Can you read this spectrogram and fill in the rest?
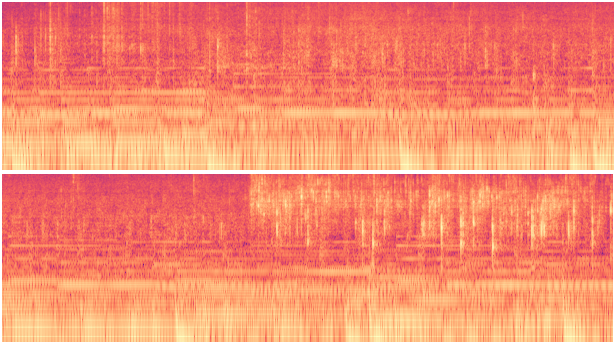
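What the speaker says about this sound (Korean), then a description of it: "역시 튀김 요리는 소리와 냄새만으로도 힐링이 되는 것 같다." Layered ham and cheese mille-feuille katsu frying in hot oil, giving a steady dense sizzle and crackle with scattered pops that grows brighter and more intense toward the end. Close-up, with no voices.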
